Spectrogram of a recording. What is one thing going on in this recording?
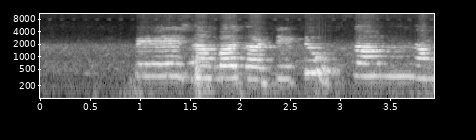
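A woman speaks clearly and with animation close to the microphone.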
